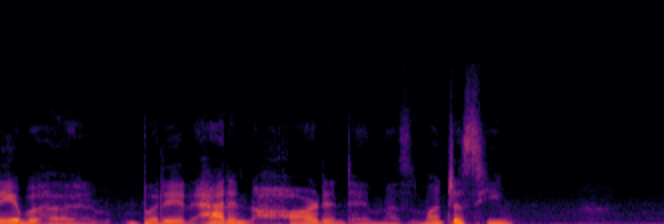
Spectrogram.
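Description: A teenage boy talks with animation close to a microphone.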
